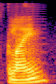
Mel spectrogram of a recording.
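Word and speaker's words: climb: Next आ जाएगा आपका पास form, it's क्लाइम and bomb, ना कि बॉम्ब।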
